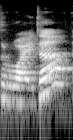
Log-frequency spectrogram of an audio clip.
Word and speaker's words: Rawieda: My name is Rawieda, pronounced Rouyda in Arabic.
